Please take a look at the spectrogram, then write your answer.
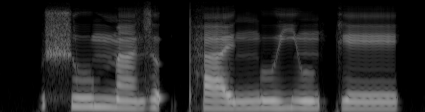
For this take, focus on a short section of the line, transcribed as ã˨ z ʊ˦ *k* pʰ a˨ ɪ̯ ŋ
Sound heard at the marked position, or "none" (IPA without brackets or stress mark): ʔ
